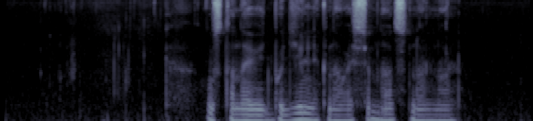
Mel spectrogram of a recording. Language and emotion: Russian, neutral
